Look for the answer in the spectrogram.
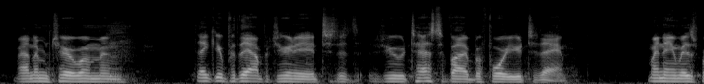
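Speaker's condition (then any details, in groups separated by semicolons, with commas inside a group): ALS; voice and hands affected; voice audibly affected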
